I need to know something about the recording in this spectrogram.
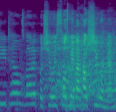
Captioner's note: audience laughs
